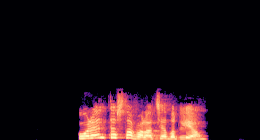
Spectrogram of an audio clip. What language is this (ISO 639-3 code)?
kab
